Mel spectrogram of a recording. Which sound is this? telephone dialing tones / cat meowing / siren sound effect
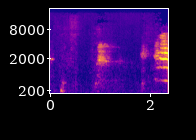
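cat meowing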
